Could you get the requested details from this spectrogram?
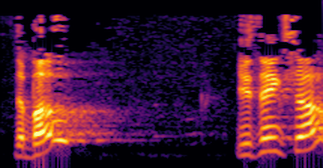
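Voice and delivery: usual speaking voice

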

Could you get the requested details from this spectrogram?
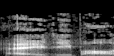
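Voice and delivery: put-on a hoarse three-year-old voice, dropped very low and drawn out; froggy little boy. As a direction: croak it out low like a toddler with a sore throat. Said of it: "sounded like he had a little frog in his throat".

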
